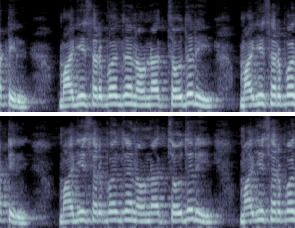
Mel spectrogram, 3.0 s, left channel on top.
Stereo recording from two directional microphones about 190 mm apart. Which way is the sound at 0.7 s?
Centre (ahead or behind).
